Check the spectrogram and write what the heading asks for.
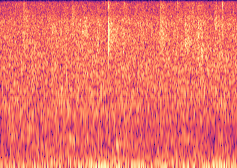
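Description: Heavy rain falling steadily, a dense even hiss with scattered drop ticks over a low rumble.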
